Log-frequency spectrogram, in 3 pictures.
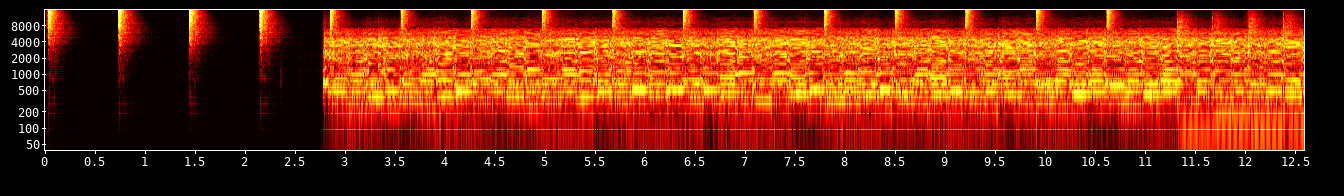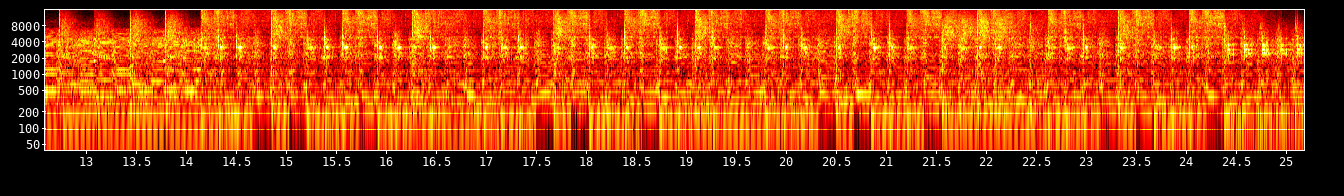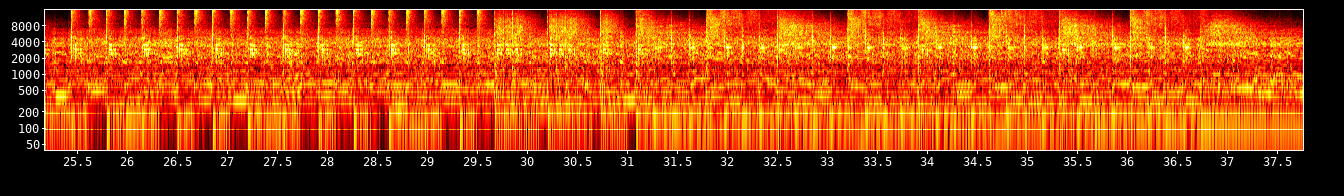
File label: Neoclassical Metal Guitar Licks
